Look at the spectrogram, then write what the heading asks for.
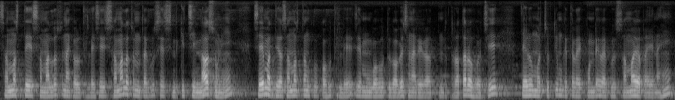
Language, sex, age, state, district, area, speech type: Odia, male, 45-60, Odisha, Nayagarh, rural, spontaneous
